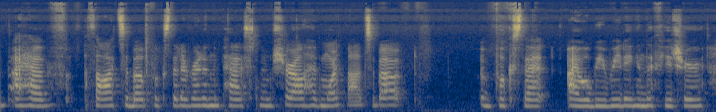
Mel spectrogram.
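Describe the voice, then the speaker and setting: Her pitch fairly high, a woman speaks at a fairly quick pace in a monotone, flat intonation. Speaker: book vlogger. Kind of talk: casual vlog monologue. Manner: soft-spoken.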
